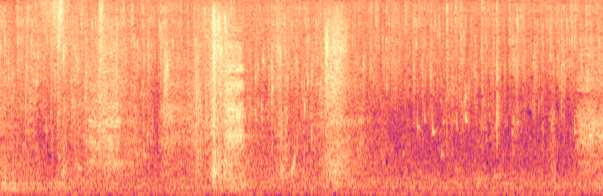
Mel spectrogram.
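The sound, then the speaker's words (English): Water trickles down a cave wall into a small stream, a faint, continuous watery hiss with a few brief, brighter splashes. “Sarah runs a hand over a face of the cave where water is trickling down and forming a small stream.”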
